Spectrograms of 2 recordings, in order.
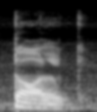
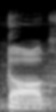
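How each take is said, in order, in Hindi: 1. इसमें L की आवाज़ बोलते हैं। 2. इसमें L की आवाज़ नहीं बोलते। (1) "ना कि टॉल्क" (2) "हम इसे पढ़ेंगे टॉक"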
